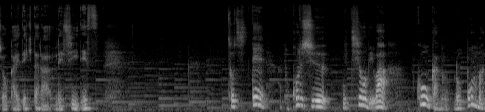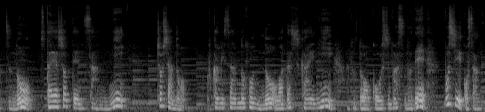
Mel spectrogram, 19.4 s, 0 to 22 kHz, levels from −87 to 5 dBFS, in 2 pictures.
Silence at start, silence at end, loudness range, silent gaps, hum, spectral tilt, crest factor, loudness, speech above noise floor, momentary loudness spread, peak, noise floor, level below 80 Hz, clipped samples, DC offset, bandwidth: 0 s; 0 s; 9 LU; none; none; -7 dB/octave; 20 dB; -31 LUFS; 26 dB; 20 LU; -12 dBFS; -56 dBFS; -64 dBFS; under 0.1%; under 0.1%; 19 kHz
